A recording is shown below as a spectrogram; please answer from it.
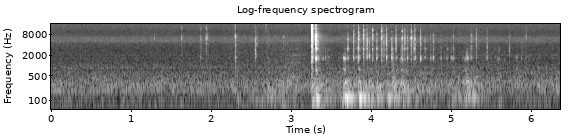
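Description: Metal clicks and light rattling from an engraving ball vise being handled as its jaws are slid along the T-slot and clamped at a new position: one sharp click about halfway through, then a couple of seconds of small clicks.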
